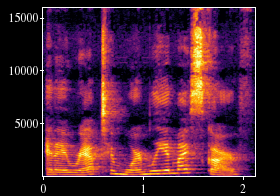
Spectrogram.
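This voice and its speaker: A woman's voice: a little high, normal speed, roomy sound. A woman voicing a fond, imaginative little girl who tells her own storybook tale expressively. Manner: expressive, dramatic storybook telling.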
